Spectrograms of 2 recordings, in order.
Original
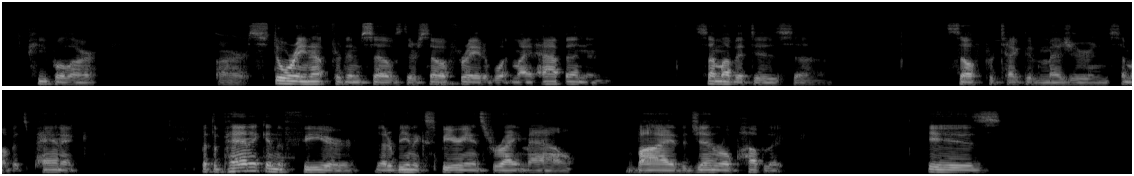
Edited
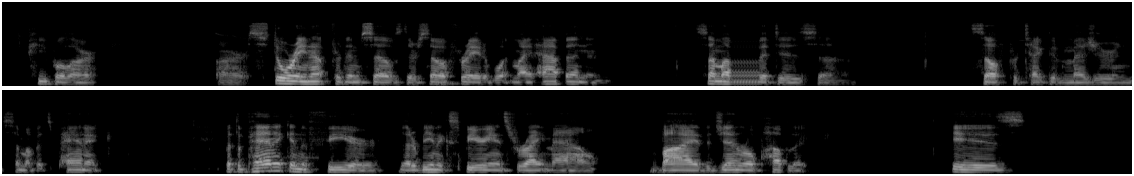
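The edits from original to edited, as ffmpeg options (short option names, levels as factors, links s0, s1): -filter_complex "[0:a]asplit=9[s0][s1][s2][s3][s4][s5][s6][s7][s8];[s0]atrim=end=7.332[s9];[s1]atrim=start=7.298:end=7.332[s10];[s2]atrim=start=7.298:end=7.332[s11];[s3]atrim=start=7.298:end=7.332[s12];[s4]atrim=start=7.298:end=7.332[s13];[s5]atrim=start=7.298:end=7.332[s14];[s6]atrim=start=7.298:end=7.332[s15];[s7]atrim=start=7.298:end=7.332[s16];[s8]atrim=start=7.298[s17];[s9][s10]acrossfade=d=0.004:c1=hsin:c2=hsin[s18];[s18][s11]acrossfade=d=0.004:c1=hsin:c2=hsin[s19];[s19][s12]acrossfade=d=0.004:c1=hsin:c2=hsin[s20];[s20][s13]acrossfade=d=0.004:c1=hsin:c2=hsin[s21];[s21][s14]acrossfade=d=0.004:c1=hsin:c2=hsin[s22];[s22][s15]acrossfade=d=0.004:c1=hsin:c2=hsin[s23];[s23][s16]acrossfade=d=0.004:c1=hsin:c2=hsin[s24];[s24][s17]acrossfade=d=0.004:c1=hsin:c2=hsin"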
